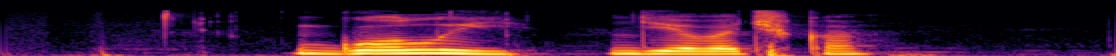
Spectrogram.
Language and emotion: Russian, neutral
